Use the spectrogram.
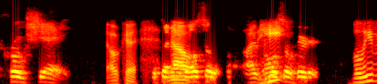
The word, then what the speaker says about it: Crochet: what's that guy's name is it crochet or croquet or whatever I've heard him pronounce it Garrett crochet okay also I've also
